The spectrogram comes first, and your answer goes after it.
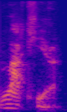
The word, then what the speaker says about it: Lakia: Lakaya. Lakia. Lakia. Excellent. Right, Lakia. So the La and the Ka are joined, and then the Ya you pronounce. So Lakia.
